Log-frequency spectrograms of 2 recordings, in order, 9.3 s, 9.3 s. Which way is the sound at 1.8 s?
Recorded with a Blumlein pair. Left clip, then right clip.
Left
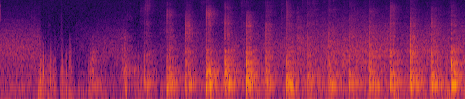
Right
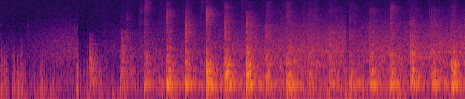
30° right.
